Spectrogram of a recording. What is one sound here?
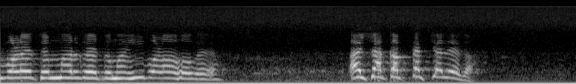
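An elderly man chants loudly through a microphone and loudspeakers, in long drawn-out phrases.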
